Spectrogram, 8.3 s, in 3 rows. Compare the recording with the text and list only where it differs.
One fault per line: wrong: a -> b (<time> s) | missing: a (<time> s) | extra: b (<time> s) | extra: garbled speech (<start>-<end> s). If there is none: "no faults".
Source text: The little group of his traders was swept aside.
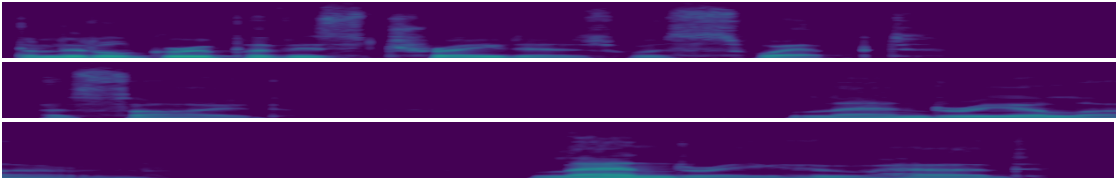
extra: Landry alone Landry who had (4.7 s)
